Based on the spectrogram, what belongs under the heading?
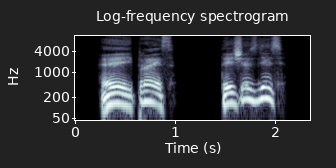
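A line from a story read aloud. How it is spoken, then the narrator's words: Hoarse voice over speakers. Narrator (Russian): прохрипели динамики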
